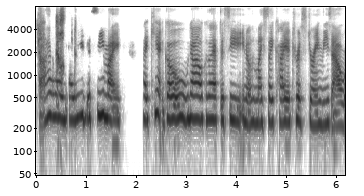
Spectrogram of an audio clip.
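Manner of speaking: fake, high old lady voice, stumbling. Describing a man at his trial, quoting him in a put-on old lady voice. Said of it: "put on the sort of old lady voice of".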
